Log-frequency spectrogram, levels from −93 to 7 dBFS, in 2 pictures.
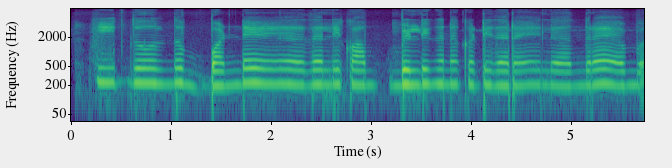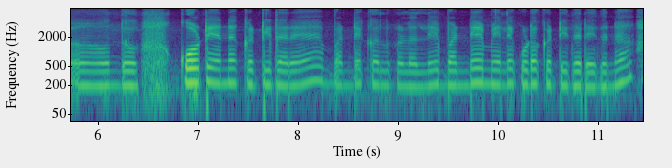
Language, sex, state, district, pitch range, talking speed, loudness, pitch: Kannada, female, Karnataka, Dakshina Kannada, 195-220 Hz, 105 wpm, -22 LUFS, 210 Hz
